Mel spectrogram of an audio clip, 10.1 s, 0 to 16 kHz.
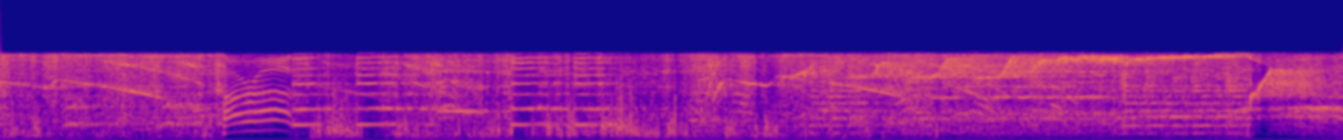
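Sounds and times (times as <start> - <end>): single-note horn blasts: 2.2 - 4.8
rising-and-falling whoop: 5.3 - 10.0.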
